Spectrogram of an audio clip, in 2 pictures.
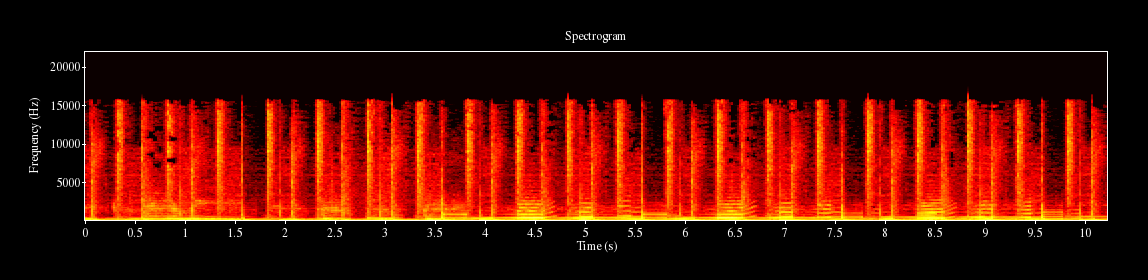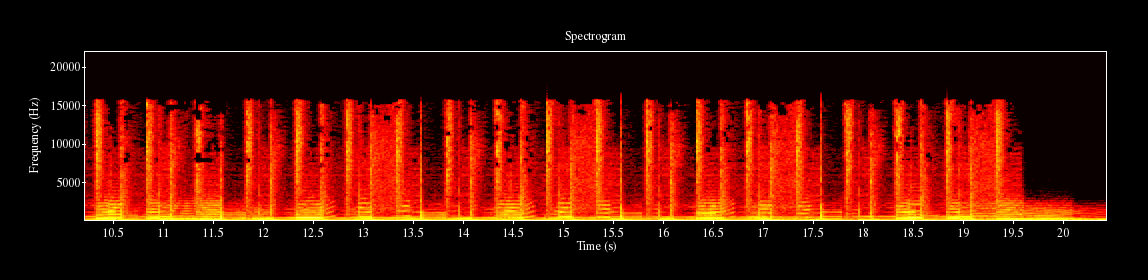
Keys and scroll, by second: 0.2 ctrl+z, 2.0 ctrl+z.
